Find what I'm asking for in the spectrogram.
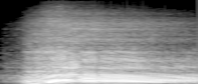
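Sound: car engine revving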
